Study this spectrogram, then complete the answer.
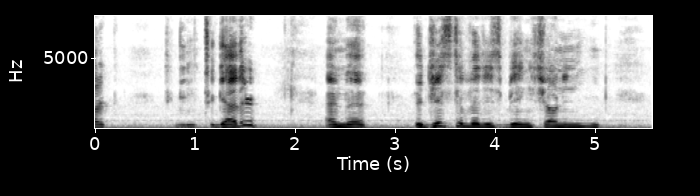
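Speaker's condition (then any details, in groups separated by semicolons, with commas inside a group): Cerebral palsy; ankle deformity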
